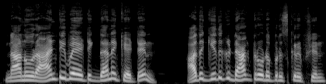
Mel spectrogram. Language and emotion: Tamil, angry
